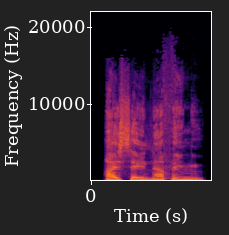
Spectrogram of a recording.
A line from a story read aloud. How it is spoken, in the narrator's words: she choked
